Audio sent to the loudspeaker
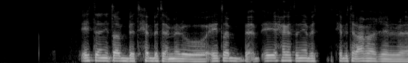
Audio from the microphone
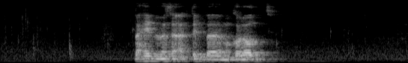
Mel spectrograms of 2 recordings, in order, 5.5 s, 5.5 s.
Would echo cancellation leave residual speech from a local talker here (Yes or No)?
Yes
